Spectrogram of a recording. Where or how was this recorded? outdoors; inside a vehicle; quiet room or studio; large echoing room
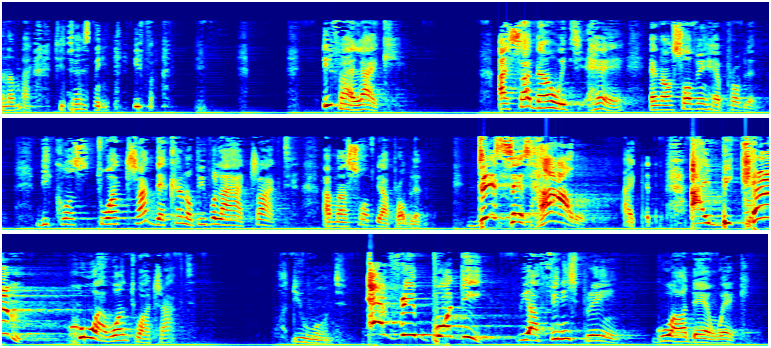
large echoing room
